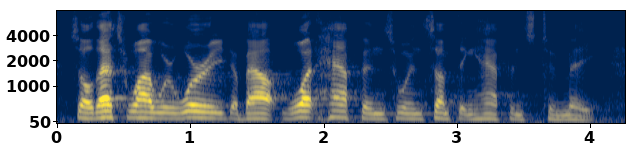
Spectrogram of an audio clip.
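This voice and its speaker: A man speaks at a moderate pace in a normal speaking voice. His pitch is fairly high with ordinary pitch variation. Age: 60s. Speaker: missionary. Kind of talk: church presentation.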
